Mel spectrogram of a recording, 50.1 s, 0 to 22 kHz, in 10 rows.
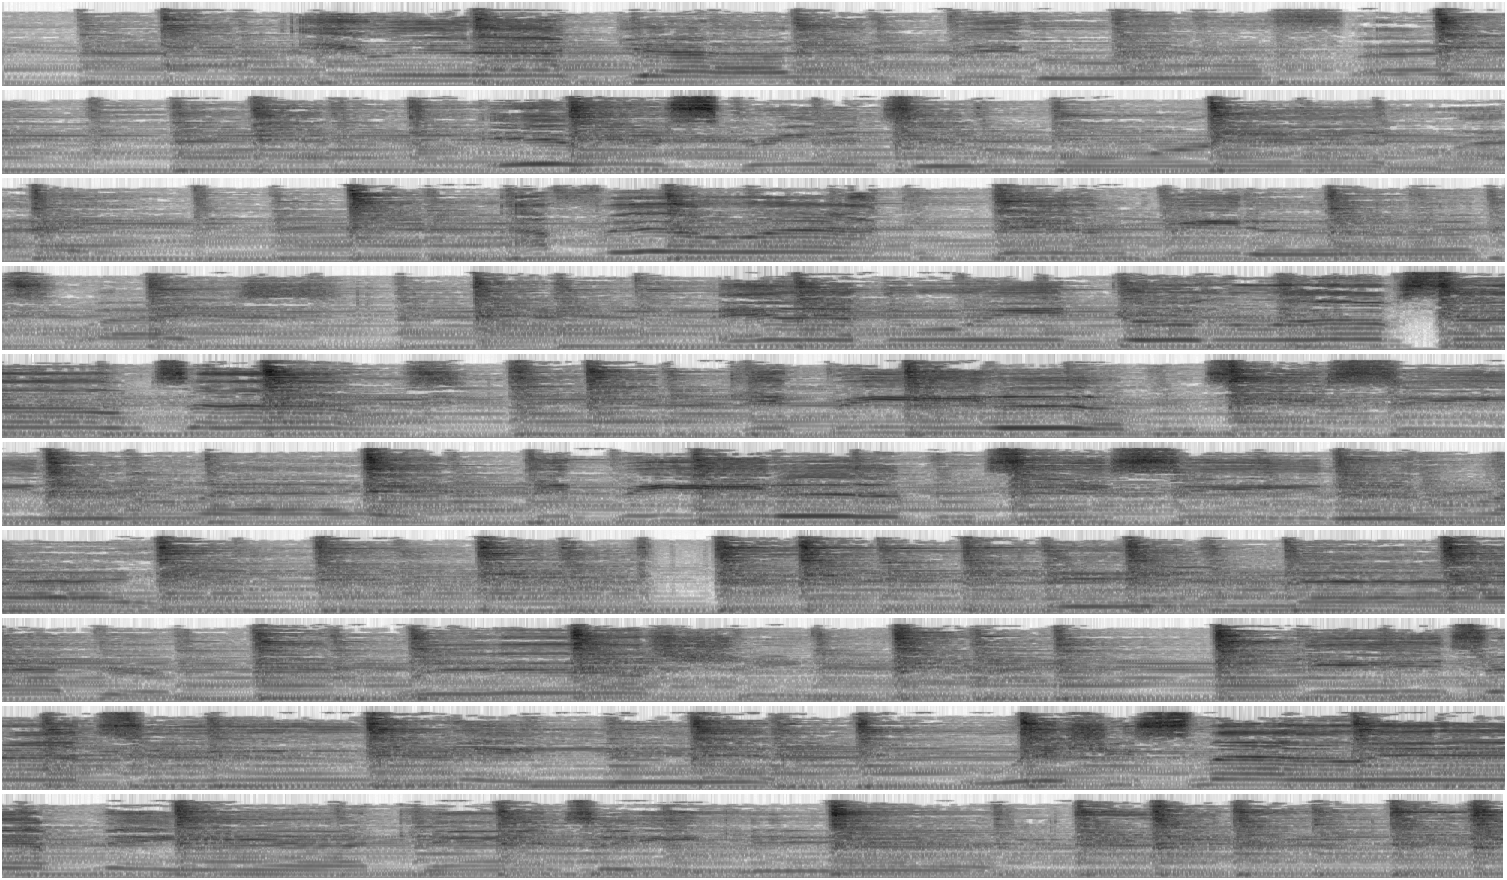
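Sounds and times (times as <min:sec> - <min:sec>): acoustic guitar strumming: 0:00.0 - 0:50.0
man singing country song: 0:00.0 - 0:50.0.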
